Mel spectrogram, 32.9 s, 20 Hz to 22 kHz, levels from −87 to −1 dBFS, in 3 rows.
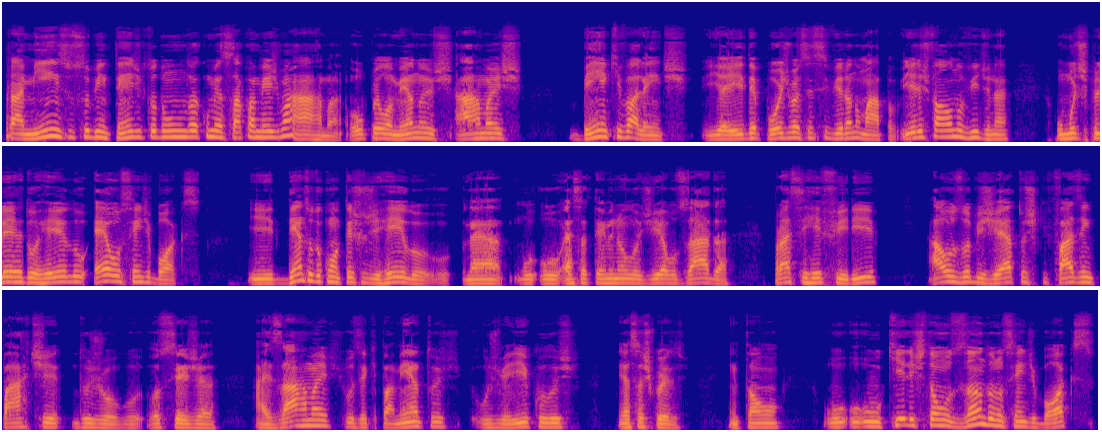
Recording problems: garbled, watery; slightly

